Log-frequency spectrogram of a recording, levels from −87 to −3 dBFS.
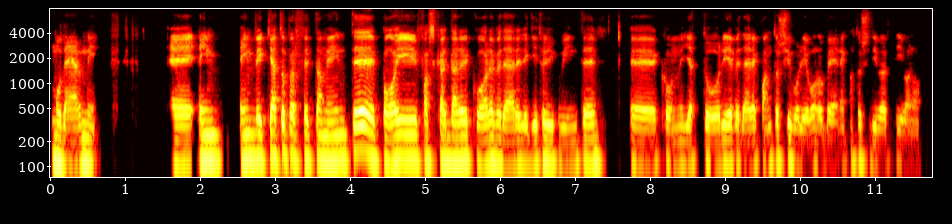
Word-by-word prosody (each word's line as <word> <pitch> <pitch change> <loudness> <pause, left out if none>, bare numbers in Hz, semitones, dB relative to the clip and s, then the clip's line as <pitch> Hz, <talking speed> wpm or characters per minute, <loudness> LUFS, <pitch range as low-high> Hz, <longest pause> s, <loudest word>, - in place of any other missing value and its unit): moderni. 105 -2 -1 0.9
Ehm, 105 0 +3
è - - 0
in 120 0 +2 0.2
è - - -1
invecchiato 125 +3 +2
perfettamente, 120 +3 +4
e 120 -3 +1
poi 120 +2 +4
fa 115 -1 -4
scaldare 115 +1 +1
il 115 - -1
cuore 110 0 0
vedere 105 -1 -1
le 105 0 -3
dietro 105 +2 -3
di 105 0 0
quinte, 105 +2 -4 0.3
ehm, 95 0 -1
con 100 -3 -8
gli 100 0 -7
attori 105 -1 -2
e - - +4
vedere 95 - -3
quanto 100 +2 -6
si 110 +1 -3
volevano 95 -1 -5
bene 90 +3 -8
e - - -17
quanto 110 0 -10
si 110 0 -13
divertivano. 95 -3 -9
110 Hz, 165 wpm, -21 LUFS, 100-115 Hz, 0.9 s, perfettamente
